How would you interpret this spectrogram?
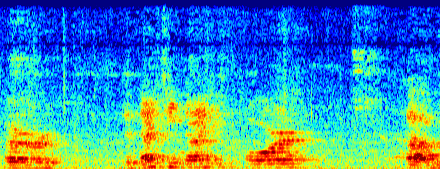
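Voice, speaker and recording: A man giving an informal acceptance speech in a halting way, pausing often mid-sentence. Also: on the high side. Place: large banquet room over microphone. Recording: echoey banquet room, distant, noisy.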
